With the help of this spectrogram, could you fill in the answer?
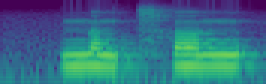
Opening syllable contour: low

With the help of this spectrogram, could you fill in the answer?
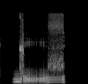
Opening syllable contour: falling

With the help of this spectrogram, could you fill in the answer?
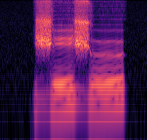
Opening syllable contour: rising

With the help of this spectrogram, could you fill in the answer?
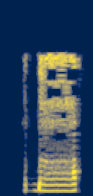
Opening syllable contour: high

